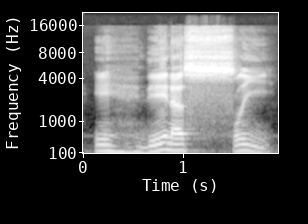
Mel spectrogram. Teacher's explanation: pada lafal ha, usahakan di sini mengalir nafasnya dan lembut. Ada namanya jaroyanu an-nafas.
